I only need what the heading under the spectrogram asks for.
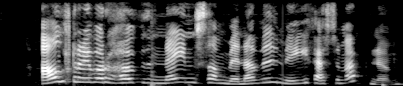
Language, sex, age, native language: Icelandic, female, 11, Icelandic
